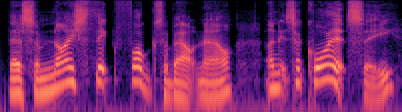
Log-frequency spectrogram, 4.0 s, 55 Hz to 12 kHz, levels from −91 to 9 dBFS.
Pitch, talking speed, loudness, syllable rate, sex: 160 Hz, 180 wpm, -18 LUFS, 4.0 syllables/s, male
